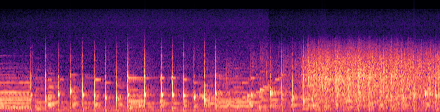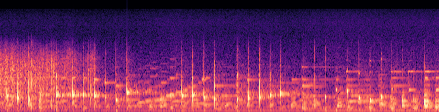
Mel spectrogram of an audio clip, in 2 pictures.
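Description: A tune played as a fast run of pitched pops, made by a man slapping his cupped hands against his mouth and cheeks, the notes changing pitch like a wood block. Midway, a hissing noise swells under the pops for about five seconds.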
